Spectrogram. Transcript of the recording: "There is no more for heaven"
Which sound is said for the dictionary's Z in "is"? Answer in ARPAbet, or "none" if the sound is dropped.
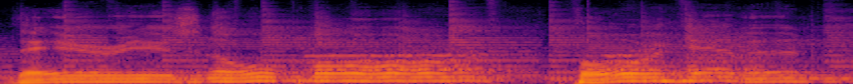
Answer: Z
